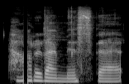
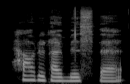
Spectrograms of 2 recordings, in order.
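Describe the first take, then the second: First: Said in the usual way. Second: Softer, hushed regretful question; hushed lament. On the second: Real, not acted. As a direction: murmur it to yourself in regret. Repeats lament quieter.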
